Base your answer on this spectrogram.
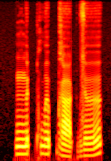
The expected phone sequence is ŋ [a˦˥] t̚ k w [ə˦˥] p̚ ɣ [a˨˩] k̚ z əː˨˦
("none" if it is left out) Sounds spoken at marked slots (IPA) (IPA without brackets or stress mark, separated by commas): ə˦˥, ə˦˥, a˨˩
